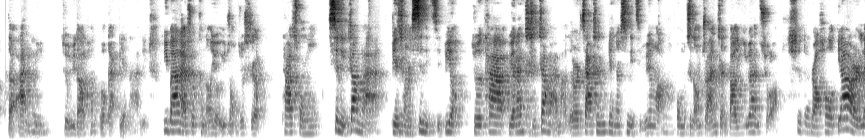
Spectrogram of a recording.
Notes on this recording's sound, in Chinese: 音质依旧有点飘忽不定，但目前已经斥巨资在改善录音设备了。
